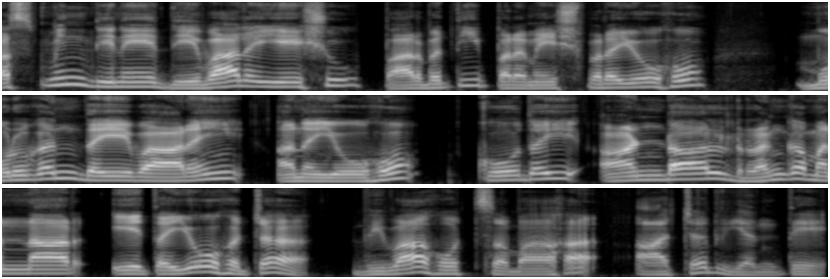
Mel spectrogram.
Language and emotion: Sanskrit, neutral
